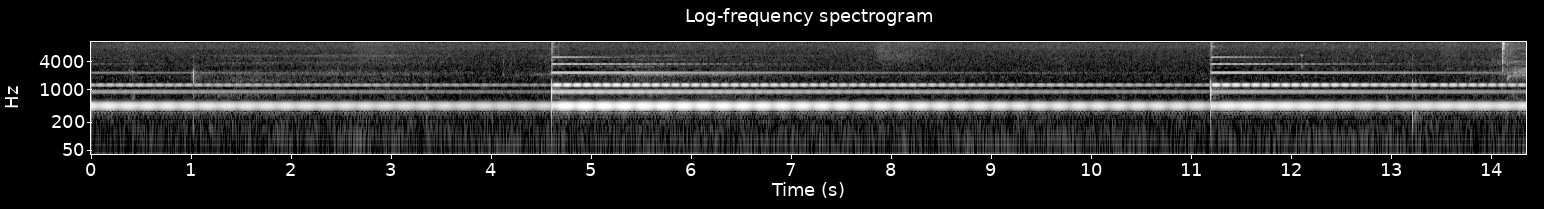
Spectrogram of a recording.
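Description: Small metal singing bowl rung with a striker to open a meditation: a steady, gently wavering ring of several pitches. It is struck again about four and a half seconds in and again about eleven seconds in, each strike renewing the ring.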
